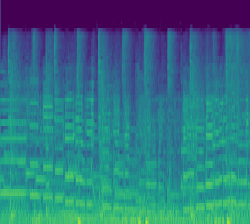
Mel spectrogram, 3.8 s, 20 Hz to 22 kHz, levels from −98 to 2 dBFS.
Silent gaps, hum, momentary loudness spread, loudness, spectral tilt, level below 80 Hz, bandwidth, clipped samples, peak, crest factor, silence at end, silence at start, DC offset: none; none; 3 LU; -24 LUFS; -5.5 dB/octave; -30 dBFS; 12.5 kHz; under 0.1%; -8 dBFS; 16 dB; 0 s; 0 s; 2%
